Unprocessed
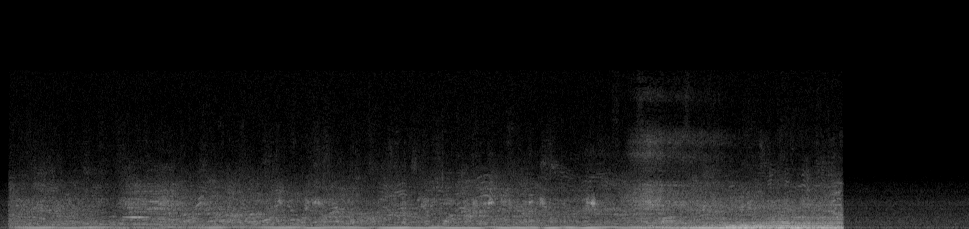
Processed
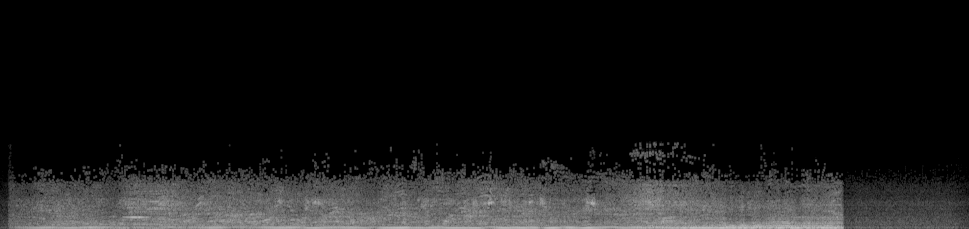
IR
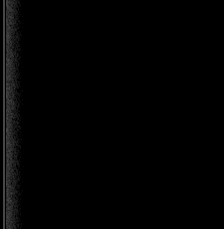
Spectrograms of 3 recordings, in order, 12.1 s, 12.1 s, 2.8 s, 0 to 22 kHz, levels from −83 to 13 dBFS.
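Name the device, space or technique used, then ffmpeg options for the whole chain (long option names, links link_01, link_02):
low-bitrate web radio: -filter_complex "[0:a]asettb=1/sr,asplit=3[link_01][link_02][link_03];[link_01]atrim=end=5.134[link_04];[link_02]atrim=start=5.13:end=6.03,asetpts=PTS-STARTPTS,afade=type=in:duration=0.004:curve=qsin,afade=type=out:start_time=0.896:duration=0.004:curve=qsin,highpass=frequency=130:width=0.5412,highpass=frequency=130:width=1.3066[link_05];[link_03]atrim=start=6.026[link_06];[link_04][link_05]acrossfade=duration=0.004:curve1=hsin:curve2=qsin[link_07];[link_07][link_06]acrossfade=duration=0.004:curve1=qsin:curve2=hsin,dynaudnorm=framelen=360:gausssize=3:maxgain=8.5dB,alimiter=limit=-11dB:level=0:latency=1:release=247,volume=2.5dB" -ar 48000 -c:a libmp3lame -b:a 32k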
